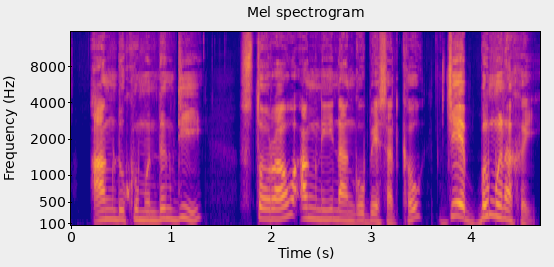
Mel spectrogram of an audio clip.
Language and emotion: Bodo, angry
